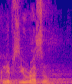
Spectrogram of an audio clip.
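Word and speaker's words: Nipsey Hussle: I thank Nipsey Hussel.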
